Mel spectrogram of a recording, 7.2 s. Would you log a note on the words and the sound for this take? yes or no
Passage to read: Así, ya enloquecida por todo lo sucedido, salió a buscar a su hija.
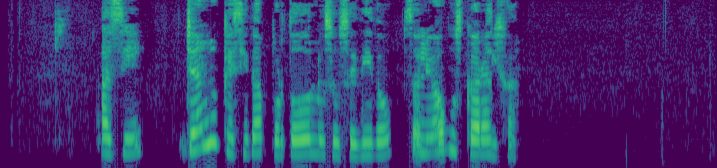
yes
